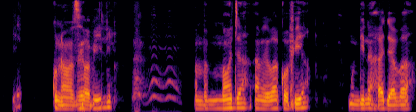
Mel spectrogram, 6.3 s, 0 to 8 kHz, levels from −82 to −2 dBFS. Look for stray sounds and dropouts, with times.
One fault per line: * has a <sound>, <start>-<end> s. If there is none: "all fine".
* has a laugh, 0.2-0.3 s
* has a bark, 2.0-2.7 s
